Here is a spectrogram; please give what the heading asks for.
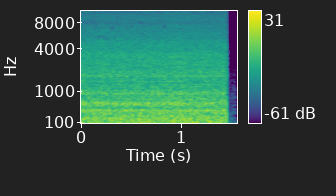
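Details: AC system with the thermostat set to cool/auto, heard at the return with the panel removed: the blower motor gives a steady, even whoosh of air with a low hum and no rattles or squeals, then cuts off cleanly, so the blower is running normally.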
